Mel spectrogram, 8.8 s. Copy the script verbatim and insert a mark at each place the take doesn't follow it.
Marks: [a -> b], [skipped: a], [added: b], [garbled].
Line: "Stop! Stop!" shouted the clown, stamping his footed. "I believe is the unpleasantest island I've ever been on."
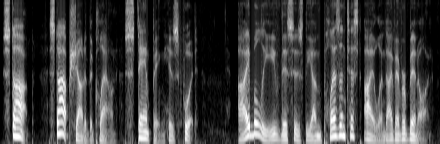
"Stop! Stop!" shouted the clown, stamping his [footed. -> foot] "I believe [added: this] is the unpleasantest island I've ever been on."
